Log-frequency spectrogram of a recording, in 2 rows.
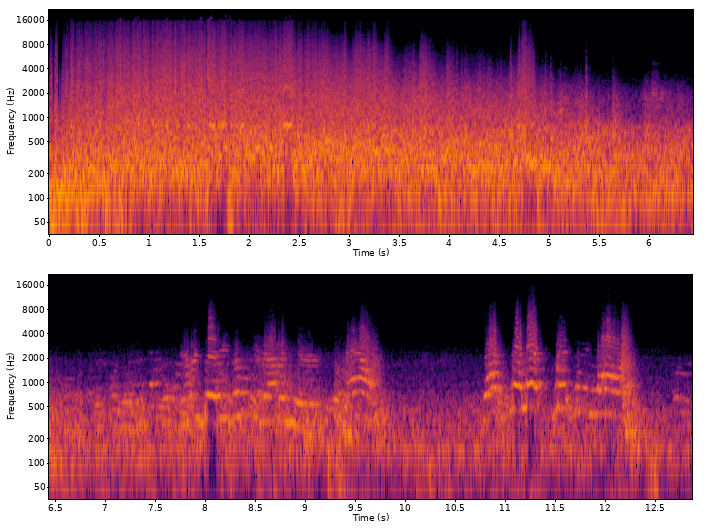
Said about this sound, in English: A massive car bomb exploded outside of a large federal building in downtown Oklahoma City, shattering that building, killing children, killing federal employees, military men, and civilians. The bomb weighed nearly 7,000 pounds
